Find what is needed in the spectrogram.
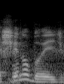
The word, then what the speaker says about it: Xenoblade: que se pronuncia Xenoblade. – Xenoblade meu cu, é Xenoblade, velho.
